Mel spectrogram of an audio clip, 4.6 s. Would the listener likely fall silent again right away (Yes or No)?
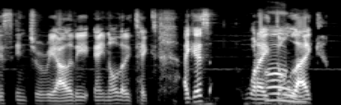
Yes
